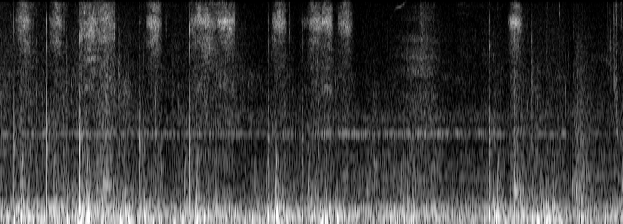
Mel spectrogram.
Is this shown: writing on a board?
yes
